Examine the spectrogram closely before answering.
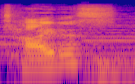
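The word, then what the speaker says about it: Tidus: this is how it titus is correct t i usually any letter that that any i that follows a single letter at the beginning of a name is always pronounced with a hard e sound like titus tifa so it makes sense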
